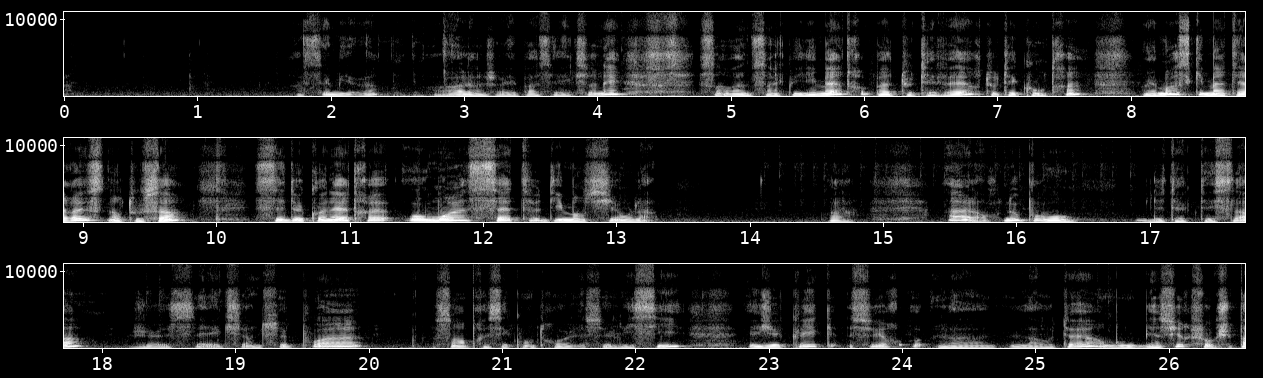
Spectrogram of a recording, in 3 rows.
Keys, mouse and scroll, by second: 0.9 click, 2.2 KP_1, 2.4 KP_2, 2.5 KP_5, 2.8 Return, 4.3 scroll up 1, 4.7 right click, 18.8 click, 21.2 click, 23.2 click.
